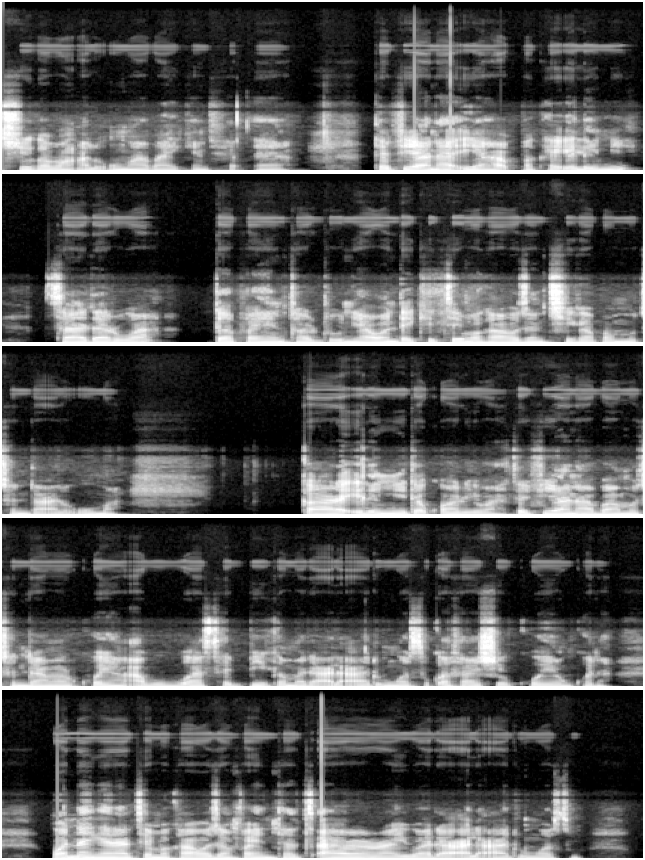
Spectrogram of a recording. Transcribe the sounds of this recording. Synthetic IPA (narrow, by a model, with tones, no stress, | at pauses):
t͡ʃiː˦ɡɐ˨βɐ˦ŋʔa̰˨lʔʊ̰ː˦maː˨baː˨kʲɪ˦nta˦ɗɐ˦jaː˦ | tɐ˨ɸɪ˦jaː˨naː˨ʔɪ̰˦ja˨ɦa̰˦bːɐ˨ka̰˨ʔɪ̰˦lɪ˨miː˦ | saː˦dɐ˦rwaː˦ | d̥a˨ɸɐ˨hɪ˦mtɐ˨rduː˦nɪ˦jaː˨wɐ˦nda˨kʲeː˨teː˦mɐ˨kaː˦wɐ˦d͡ʒɛ˦nt͡ʃiː˦ɡɐ˨bɐ˦mːʊ˨tʊ˦mda̰˨ʔa˨lʔṵː˦maː˨ | kʼaː˦ɽa̰˨ʔɪ̰˦lɪ˨miː˦da˨kʷʼa˦ɽeː˨waː˦tɐ˨ɸɪ˦jaː˨naː˨baː˦˨mʊ˨tʊ˦mdaː˦mɐ˦rkʷʰoː˨jɛ˦ŋʔa̰˨buː˦bʊ˦waː˨sɐ˨bːiː˦ɡɐ˨me˦da̰˨ʔa̰˨lʔa̰ː˨dʊ˦ŋwɐ˦su˦kʼɐ˦saː˨ʃḛː˦kʷoː˦jɛ˦ŋkʷʊ˦naː˨ | wɐ˦nːɐ˨ɲjɐ˦naː˨teː˦mɐ˨kaː˦˨wɐ˦d͡ʒɛ˦mɸɐ˨hɪ˦mtɐ˨rsʼaː˦ɽɐ˨nɽaː˨jʊ˦waː˦da̰˨ʔa̰˨lʔa̰ː˨dʊ˦ŋwɐ˦su˦ʔ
